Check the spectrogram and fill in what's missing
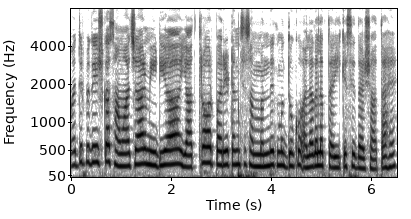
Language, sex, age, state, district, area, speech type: Hindi, female, 60+, Madhya Pradesh, Bhopal, urban, spontaneous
